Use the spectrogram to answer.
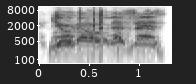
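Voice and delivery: high, furious shout, words drawn out; acted full-force tirade; boss losing his mind. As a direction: bellow like an irate boss on the phone. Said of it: "And he lost his mind".

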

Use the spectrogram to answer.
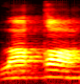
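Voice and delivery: "লাকা" with a heavy, back-of-mouth "ক" sounding like "qaw"; mispronounced heavy kaf. Shown as a demonstration. Teacher showing learners a wrong letter, "লাকা" with heavy qaf. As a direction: make the second sound of "লাকা" a thick, loud qaf. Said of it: "অক্ষরের উচ্চারণগত ভুল হতে পারে".

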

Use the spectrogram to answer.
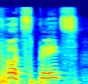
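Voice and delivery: hoher Potzblitz-Ruf; überraschter Ausruf. A narrator's reading. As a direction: ruf es verblüfft aus. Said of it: "ruft der Petrus". (Petrus ruft überrascht Potzblitz)

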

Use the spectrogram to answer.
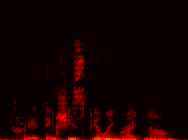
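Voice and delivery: plain reading voice

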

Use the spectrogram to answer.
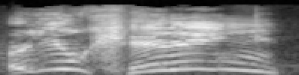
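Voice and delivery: high, disbelieving outburst; genuinely stunned; shocked. Real, not acted. Shocked at friend's story.

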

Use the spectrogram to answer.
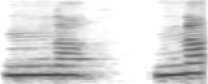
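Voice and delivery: "ن" as a loud, short "na", twice; nun with fatha. Shown as a demonstration. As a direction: punch out "ن" as two separate "na" syllables. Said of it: "حرف النون مع الفتحة كيف ننطقه؟". ("ن" مفتوحة بصوت عالٍ، مرتين)

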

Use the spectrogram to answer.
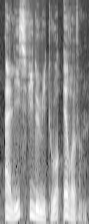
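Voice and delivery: plain reading voice

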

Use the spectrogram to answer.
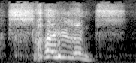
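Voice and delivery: high-pitched bellow without real volume. A narrator's reading. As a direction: bellow for order, held back in volume. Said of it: "he bellowed".

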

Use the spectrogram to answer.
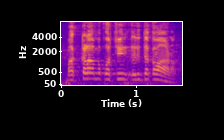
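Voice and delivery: ordinary talk

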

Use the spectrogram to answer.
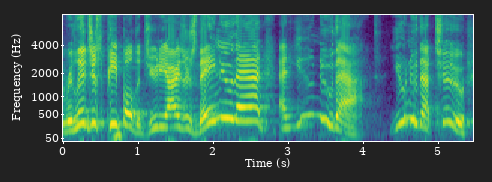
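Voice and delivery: high, loud preaching drive. Acted. Preacher driving the point to his congregation, full force. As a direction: press the point home to the crowd.

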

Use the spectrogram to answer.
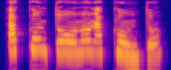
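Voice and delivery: high, shrill little-priest voice; narrated shrill outburst; strident cry. A narrator's reading. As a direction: cry out indignantly, pitched well up. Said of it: "gridò con voce stridula".

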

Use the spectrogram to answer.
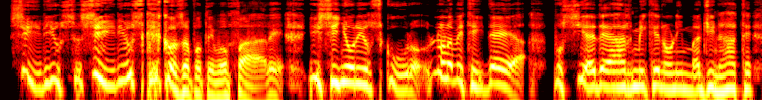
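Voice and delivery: high, wailing excuses; tearful Pettigrew. A narrator's reading. Pettigrew excusing his betrayal to Sirius, tearful squeal. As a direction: plead like a blubbering coward, very high. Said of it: "Pettigrew scoppiò a piangere".

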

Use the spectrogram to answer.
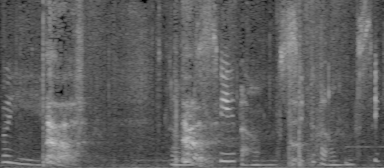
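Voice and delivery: playful whispered chant; breathy singsong whisper. Real, not acted. Playful chant while jumping.

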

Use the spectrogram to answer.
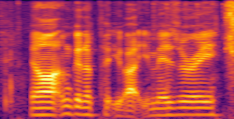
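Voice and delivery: usual speaking voice

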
